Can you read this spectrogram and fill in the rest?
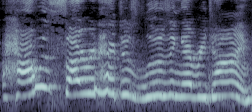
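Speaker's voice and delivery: high, incredulous outcry; can't believe what you just saw; disbelief. Real, not acted. Disbelief at the video.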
